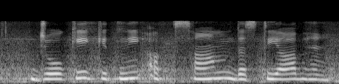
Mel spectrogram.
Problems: constant background noise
